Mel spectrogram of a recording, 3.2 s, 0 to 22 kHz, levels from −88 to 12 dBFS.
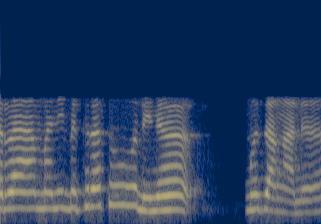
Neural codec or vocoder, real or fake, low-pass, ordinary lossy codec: none; real; 3.6 kHz; none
